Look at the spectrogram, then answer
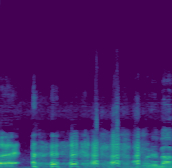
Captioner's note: laughs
